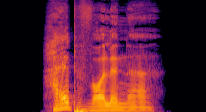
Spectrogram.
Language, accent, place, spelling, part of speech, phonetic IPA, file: German, Germany, Berlin, halbwollener, adjective, [ˈhalpˌvɔlənɐ], De-halbwollener.ogg
- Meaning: inflection of halbwollen: 1. strong/mixed nominative masculine singular 2. strong genitive/dative feminine singular 3. strong genitive plural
